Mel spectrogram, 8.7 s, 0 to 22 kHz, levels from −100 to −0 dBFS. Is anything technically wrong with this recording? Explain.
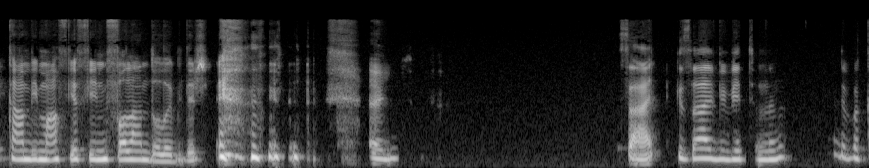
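No, there is nothing technically wrong with this speech recording. I can't hear any defect that needs explaining or fixing.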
